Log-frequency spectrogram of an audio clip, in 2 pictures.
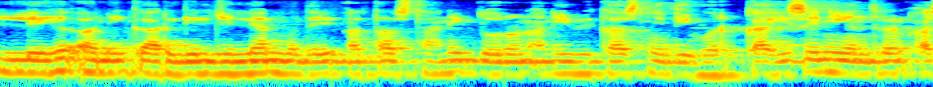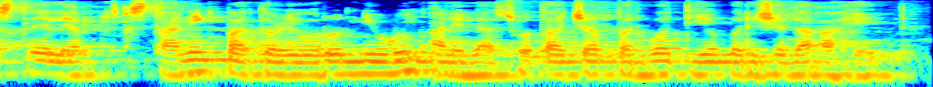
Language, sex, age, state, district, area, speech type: Marathi, male, 30-45, Maharashtra, Wardha, urban, read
